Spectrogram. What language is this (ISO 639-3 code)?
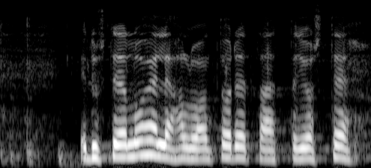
fin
